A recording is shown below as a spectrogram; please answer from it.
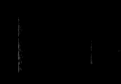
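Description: A metal Takumar lens focusing ring, on a Pentax SL camera, is turned to the end of its travel and stops with a clean, bright clink, followed by a second, shorter clink and a faint tonal ring. The crisp, solid, non-hollow sound reflects the lens's heavy, precise build.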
